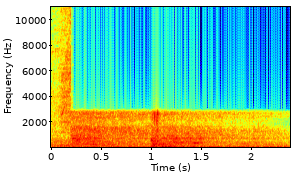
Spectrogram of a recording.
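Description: A toy truck's tyres thump against a curb.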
